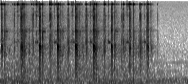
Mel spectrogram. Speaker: shaking your PCV valve will let you know how goopy it is inside it should bounce freely with a nice loose clicking sound as it jostles around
